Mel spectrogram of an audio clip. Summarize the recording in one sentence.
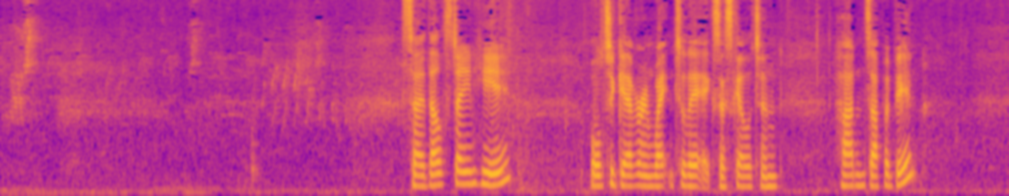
A female talks while birds call in the distance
